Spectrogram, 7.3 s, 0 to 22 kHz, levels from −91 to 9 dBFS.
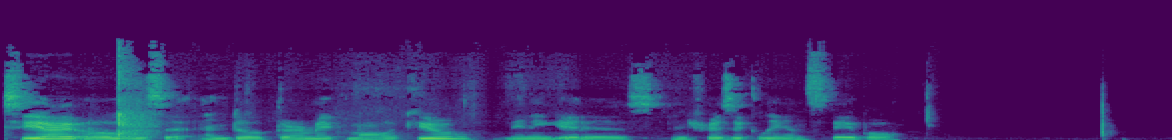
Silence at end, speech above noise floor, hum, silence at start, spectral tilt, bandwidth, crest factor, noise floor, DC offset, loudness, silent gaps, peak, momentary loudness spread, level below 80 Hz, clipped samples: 0.4 s; 60 dB; none; 0 s; -3.5 dB/octave; 15.5 kHz; 24 dB; -85 dBFS; under 0.1%; -25 LUFS; none; -2 dBFS; 14 LU; -68 dBFS; under 0.1%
